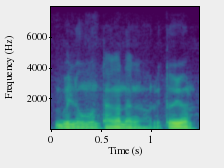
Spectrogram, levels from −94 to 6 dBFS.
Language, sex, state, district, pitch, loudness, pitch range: Chakma, male, Tripura, Dhalai, 85 Hz, -18 LUFS, 80-90 Hz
